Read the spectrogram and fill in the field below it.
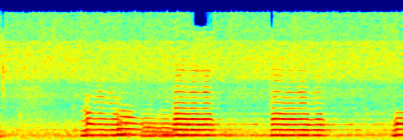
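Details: Wild swans at Kotoku-numa pond, Japan, at dawn during the blue hour, caught with a camera's built-in mic: loud, ringing, trumpet-like honks, several in quick succession, each with a bright harmonic edge.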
